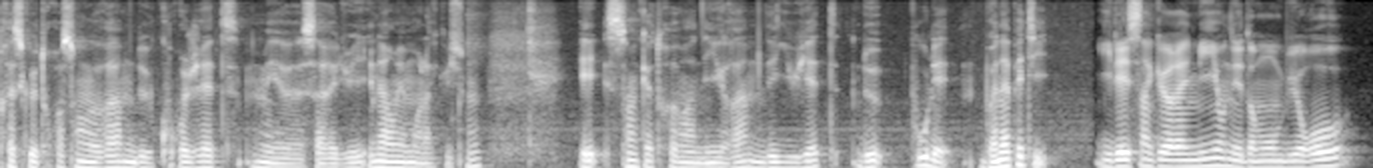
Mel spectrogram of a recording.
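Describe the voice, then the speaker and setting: At a moderate pace, a man with a fairly low pitch speaks with ordinary pitch variation and big swings in loudness. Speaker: fitness and nutrition vlogger. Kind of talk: casual vlog monologue. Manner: hesitant, many fillers; speaking softly.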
